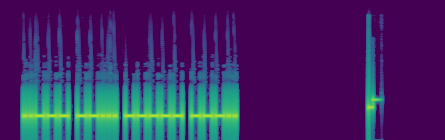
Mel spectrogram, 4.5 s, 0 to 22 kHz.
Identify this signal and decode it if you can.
Morse code, heard as a keyed tone, about 37 wpm, 700 Hz. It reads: 2708
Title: Numbers - 4-Digit 40wpm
